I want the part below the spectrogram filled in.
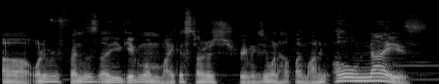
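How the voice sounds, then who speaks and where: Deep-voiced man live-streaming a game. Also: lively intonation, fast, mellow. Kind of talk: casual live-stream commentary. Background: video game music.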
